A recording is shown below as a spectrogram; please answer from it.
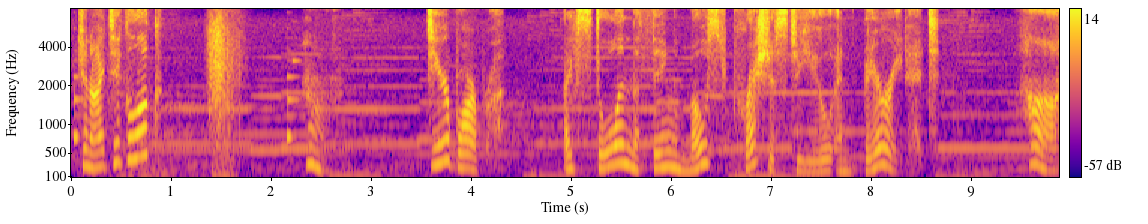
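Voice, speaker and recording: A kind, polite young companion. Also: female voice, sits high, lively intonation, slow pace, long pauses. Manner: polite, gentle. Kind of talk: game cutscene voice acting. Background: game music.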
